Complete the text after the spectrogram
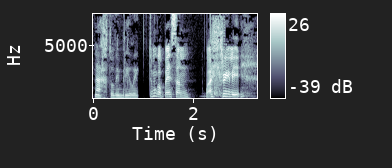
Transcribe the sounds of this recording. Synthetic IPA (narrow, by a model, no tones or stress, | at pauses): naχd̥oːðɪmrilˠid̥ɪmaɡɔbeːsan | wɛ̰ɬrilˠi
